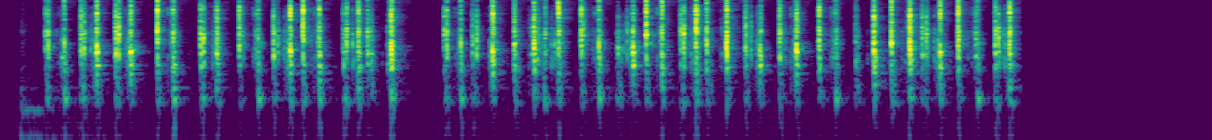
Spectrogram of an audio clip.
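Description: Rapid keyboard typing sound effect of many quick keystrokes, about ten a second, with a brief break about two seconds in. It stops abruptly about five seconds in.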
